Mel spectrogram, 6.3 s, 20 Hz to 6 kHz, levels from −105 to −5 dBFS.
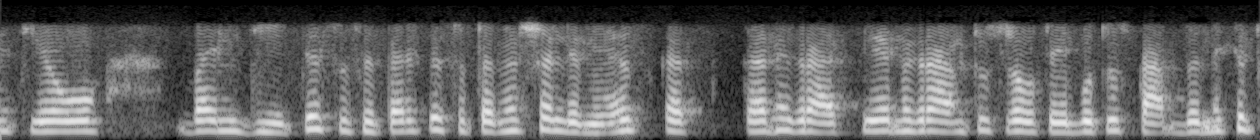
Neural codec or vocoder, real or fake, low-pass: vocoder, 44.1 kHz, 80 mel bands, Vocos; fake; 5.4 kHz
